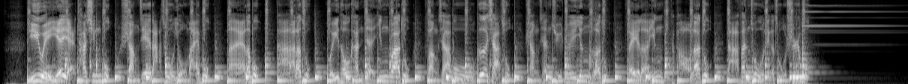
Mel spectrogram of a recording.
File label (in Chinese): 顺口溜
